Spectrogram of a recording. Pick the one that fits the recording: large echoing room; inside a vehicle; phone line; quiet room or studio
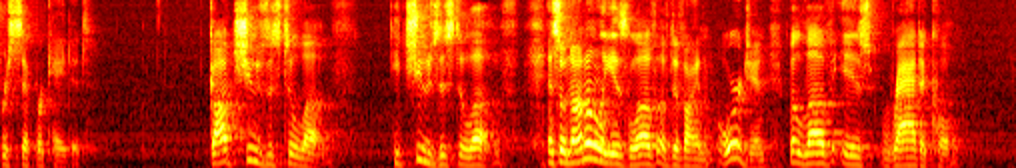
large echoing room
